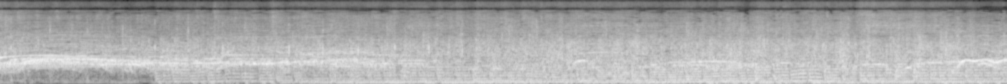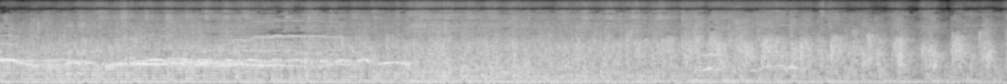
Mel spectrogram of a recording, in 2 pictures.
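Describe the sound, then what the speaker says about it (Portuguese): A studio audience claps and cheers for a four-piece band from Alcobaça on a late-night talk show; dense, sustained applause with whoops fills the whole stretch, loud and close, with music-like tonal layers underneath. "Uma salva de palmas."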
